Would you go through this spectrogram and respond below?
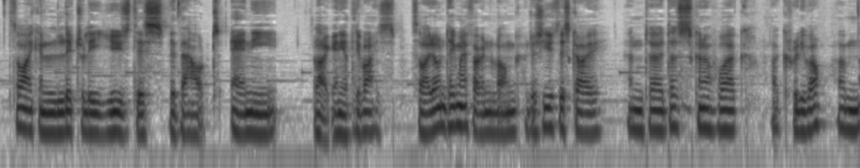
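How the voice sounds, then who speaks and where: Gravelly-voiced man giving a casual product review. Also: fairly low pitch. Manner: informal, hands-on, thinking aloud while demonstrating. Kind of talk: casual unboxing and review commentary.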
